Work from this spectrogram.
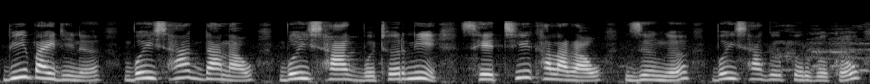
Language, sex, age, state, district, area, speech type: Bodo, female, 45-60, Assam, Chirang, rural, spontaneous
